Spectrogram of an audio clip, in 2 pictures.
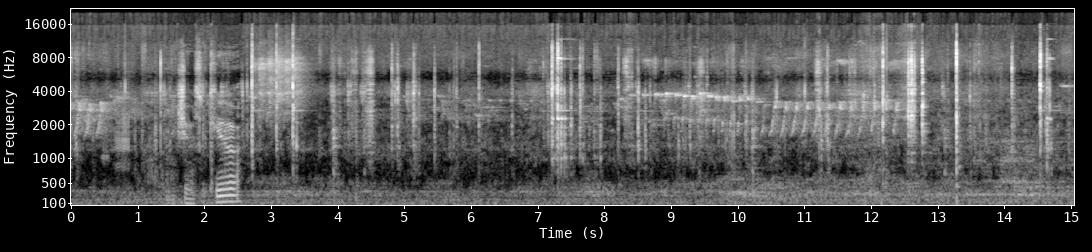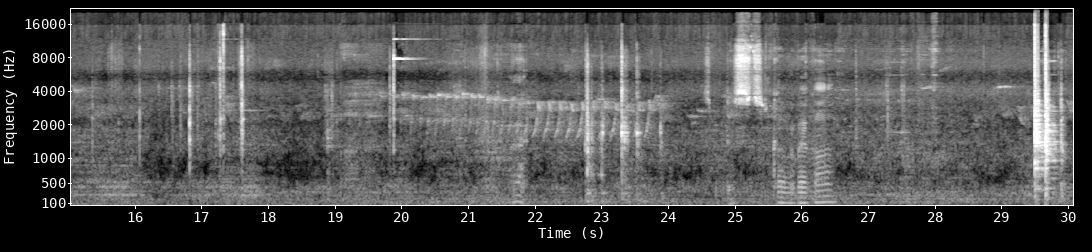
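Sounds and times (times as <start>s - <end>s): hand tools clicking and knocking: 2.5s - 17.7s, 19.8s - 20.2s, 29.5s - 30.0s.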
